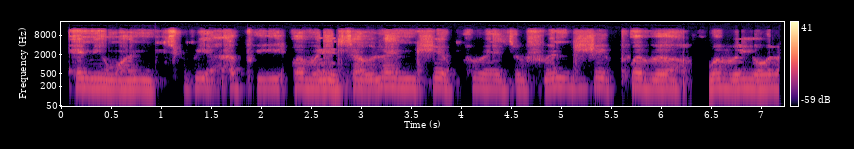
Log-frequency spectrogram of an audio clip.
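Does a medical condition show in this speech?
Yes: cerebral palsy.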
